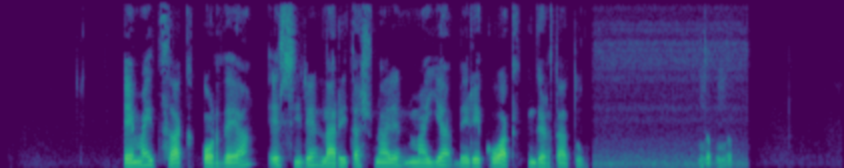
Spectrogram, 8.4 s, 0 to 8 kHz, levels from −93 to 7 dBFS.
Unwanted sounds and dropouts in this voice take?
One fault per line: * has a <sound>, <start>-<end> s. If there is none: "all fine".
* has a laugh, 7.0-7.3 s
